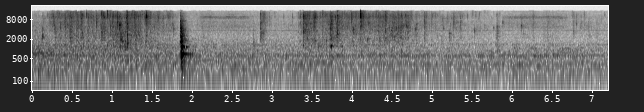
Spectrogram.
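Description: Hot braising liquid poured from a pan into a slow cooker's crock, splashing in two spells, with one sharp knock about two seconds in and a couple of light clicks.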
